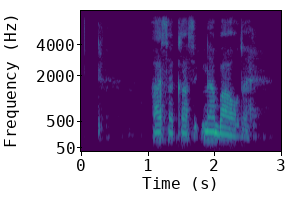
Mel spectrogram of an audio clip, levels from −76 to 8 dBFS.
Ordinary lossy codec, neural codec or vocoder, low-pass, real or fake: AAC, 48 kbps; none; 7.2 kHz; real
